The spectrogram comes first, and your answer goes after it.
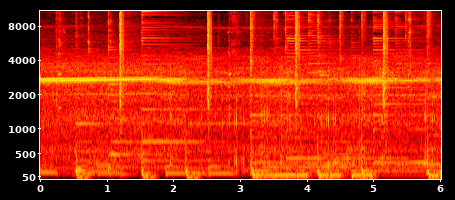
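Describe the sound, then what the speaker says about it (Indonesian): An electric mixer whirs steadily through steamed tiramisu cake batter, a constant motor hum with rhythmic scraping knocks as the beaters move through the bowl. "lalu kita mixer lagi sampai tercampur aja"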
